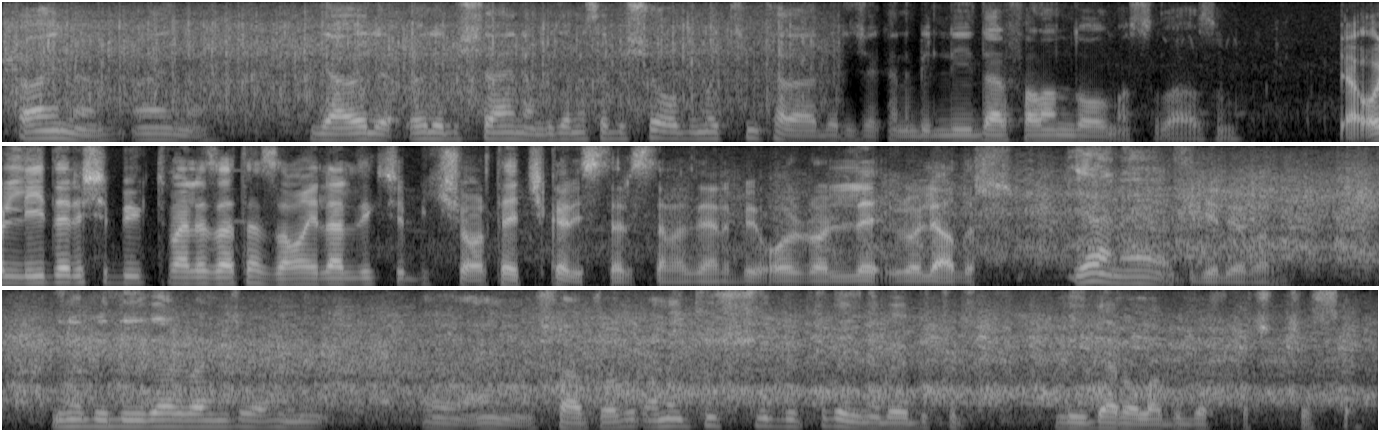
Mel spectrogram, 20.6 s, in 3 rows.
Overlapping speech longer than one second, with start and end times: none

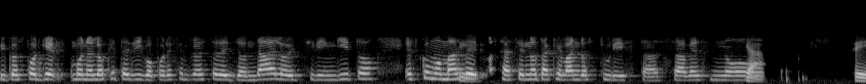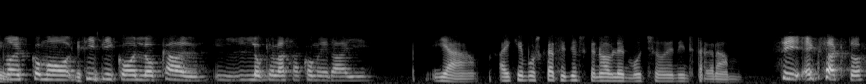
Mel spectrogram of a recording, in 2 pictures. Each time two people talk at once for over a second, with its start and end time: none

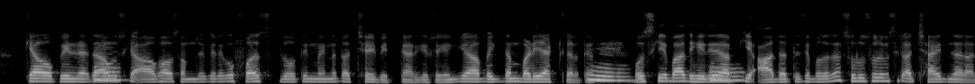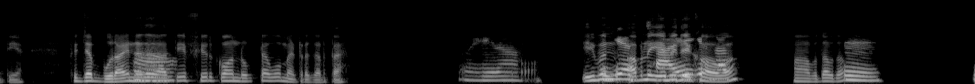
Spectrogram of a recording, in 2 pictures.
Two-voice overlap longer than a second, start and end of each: 15.7-17.0

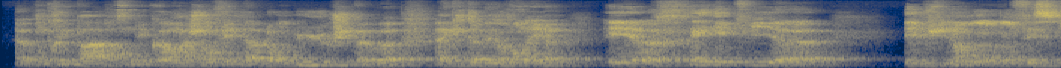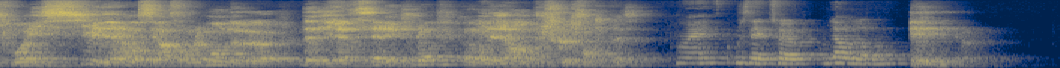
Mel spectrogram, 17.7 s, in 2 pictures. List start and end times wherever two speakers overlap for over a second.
none

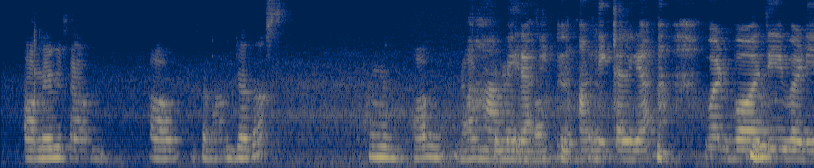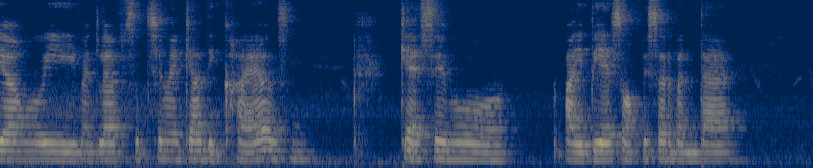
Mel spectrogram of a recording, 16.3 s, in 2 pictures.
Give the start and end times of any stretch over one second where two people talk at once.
4.7-6.0

